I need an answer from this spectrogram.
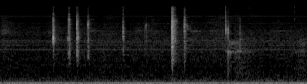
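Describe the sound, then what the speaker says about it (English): Soft, sparse keystrokes on a computer keyboard, including taps of the main Enter key while values are entered, sound close and quiet as a few irregular clicks over a faint room hum with no voices. "I tap the enter key, that is entered in, and now I can type in a series of values."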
